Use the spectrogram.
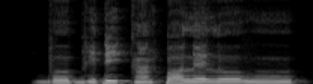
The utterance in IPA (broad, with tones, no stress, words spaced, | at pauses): boː˨bi˨ɗi˦kã˨ k͡pɔ˦lɛ˨ loː˨βuː˦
